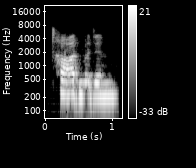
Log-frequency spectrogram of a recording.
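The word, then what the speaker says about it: Todmorden: in england in a town in yorkshire called todmaden and that is spelled t-o-d-m-o-r-d-e-n and it was uh it was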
